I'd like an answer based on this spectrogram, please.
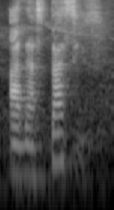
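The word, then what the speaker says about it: ἀνάστασις: la palabra indagamos más resurrección en el griego se pronuncia anástasis y esto habla de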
